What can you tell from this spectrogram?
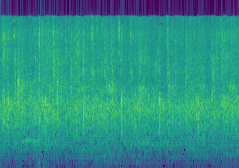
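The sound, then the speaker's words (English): A church crowd claps steadily for the pastor and his wife for their hard work, the dense patter of many hands forming a continuous, even wash of applause with no voices rising above it. “Can we just give them a round of applause for all their hard work?”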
